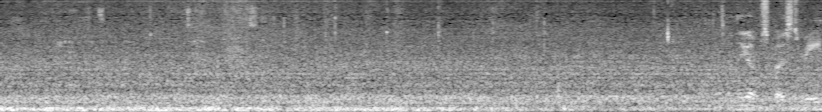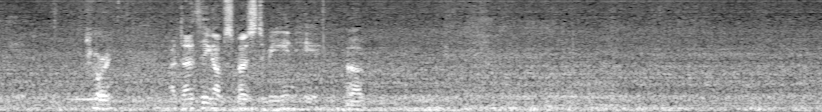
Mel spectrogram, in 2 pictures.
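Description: A car engine hums steadily at low speed, heard from inside the car.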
